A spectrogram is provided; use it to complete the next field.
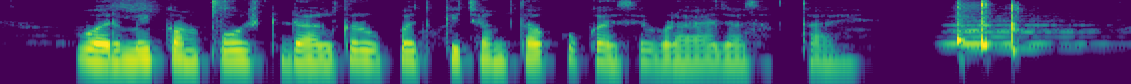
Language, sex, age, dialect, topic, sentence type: Hindi, female, 18-24, Awadhi Bundeli, agriculture, question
